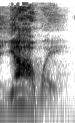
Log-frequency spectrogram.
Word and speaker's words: Yahweh: And the way that this is pronounced is Yahweh.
